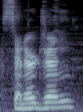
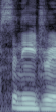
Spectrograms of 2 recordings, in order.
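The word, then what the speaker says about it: Synedrion: keep saying this wrong i keep calling them like synergen i think cinedrine is how you pronounce it mercenary has approached us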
